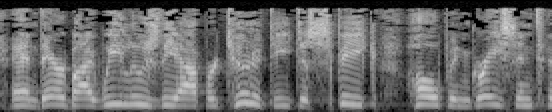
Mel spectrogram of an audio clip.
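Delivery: full-force preaching, building to a cry. Real, not acted. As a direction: drive the point home to the congregation.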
